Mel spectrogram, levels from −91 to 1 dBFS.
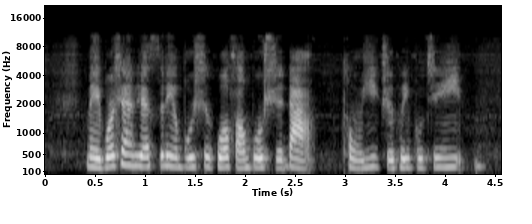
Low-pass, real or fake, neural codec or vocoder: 10.8 kHz; fake; codec, 44.1 kHz, 1.7 kbps, Pupu-Codec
